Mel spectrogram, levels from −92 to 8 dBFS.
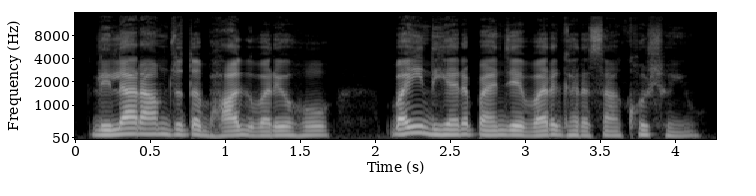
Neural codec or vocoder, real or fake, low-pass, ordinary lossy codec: none; real; 14.4 kHz; none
